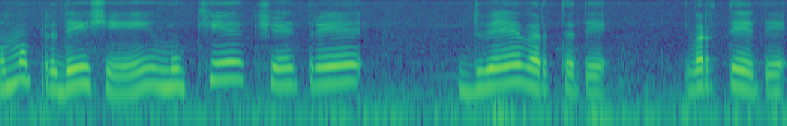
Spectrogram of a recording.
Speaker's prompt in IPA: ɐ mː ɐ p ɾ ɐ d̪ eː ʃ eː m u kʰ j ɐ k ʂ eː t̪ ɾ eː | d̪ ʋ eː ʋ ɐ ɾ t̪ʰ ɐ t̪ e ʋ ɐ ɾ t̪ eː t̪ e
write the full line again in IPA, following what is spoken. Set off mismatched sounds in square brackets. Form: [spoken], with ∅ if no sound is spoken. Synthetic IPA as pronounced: ɐ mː ɐ p ɾ ɐ d̪ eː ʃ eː m u kʰ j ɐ k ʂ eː t̪ ɾ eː | d̪ ʋ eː ʋ ɐ ɾ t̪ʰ ɐ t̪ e ʋ ɐ ɾ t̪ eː t̪ e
